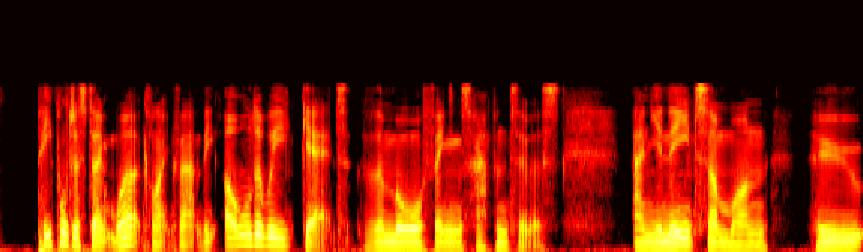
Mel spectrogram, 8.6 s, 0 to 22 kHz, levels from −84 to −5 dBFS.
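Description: Nothing stood out as a technical fault on listening to this speech recording.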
